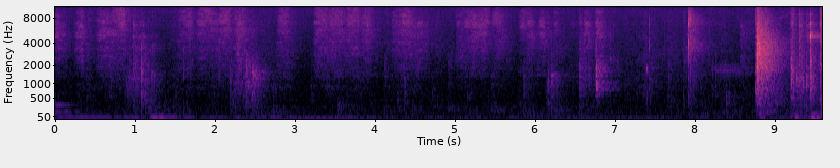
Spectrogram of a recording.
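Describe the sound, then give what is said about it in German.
Pen scratching across paper while drawing and writing: a long run of soft, rasping strokes in irregular bursts, some brief and some drawn out, staying fairly quiet throughout. “Schreibst du jetzt um oder was? Ja, ich male.”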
